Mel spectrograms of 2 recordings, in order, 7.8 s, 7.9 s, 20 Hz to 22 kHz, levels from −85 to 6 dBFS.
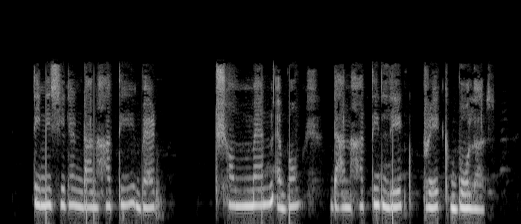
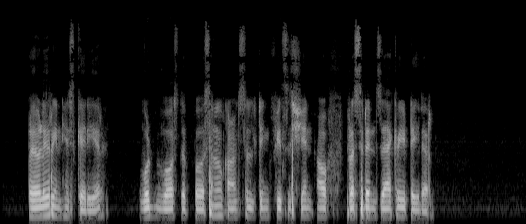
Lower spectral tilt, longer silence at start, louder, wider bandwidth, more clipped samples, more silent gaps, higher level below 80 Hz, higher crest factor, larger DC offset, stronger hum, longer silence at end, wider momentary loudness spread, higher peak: second, -4.5 dB/octave vs -6 dB/octave; about the same, 0.5 s vs 0.4 s; first, -18 LUFS vs -22 LUFS; second, 8.2 kHz vs 15.5 kHz; neither; first, 2.75-2.90 s vs none; first, -54 dBFS vs -68 dBFS; second, 14 dB vs 20 dB; neither; neither; second, 0.45 s vs 1.45 s; about the same, 10 LU vs 8 LU; second, -6 dBFS vs -2 dBFS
